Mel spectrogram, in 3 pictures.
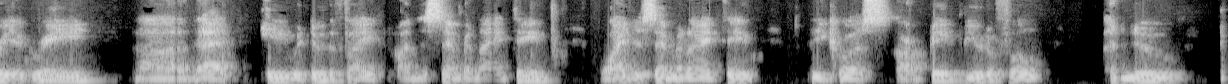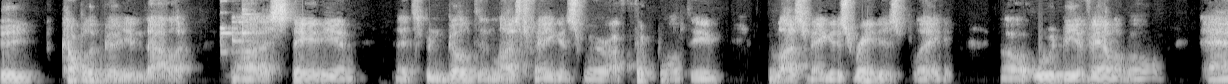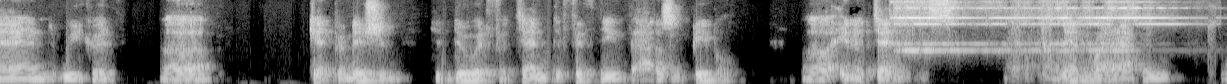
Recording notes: Via Zoom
